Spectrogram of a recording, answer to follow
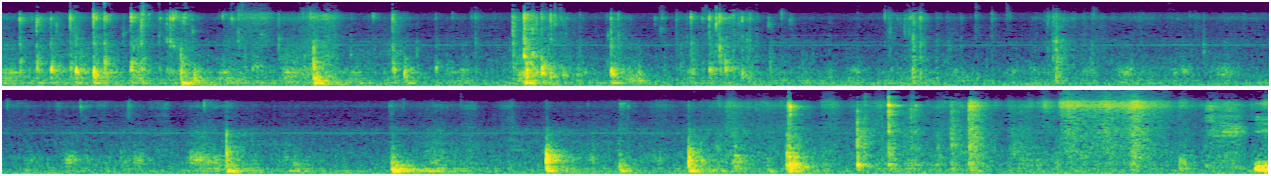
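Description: Wooden spoon stirring soup in a stainless steel pot, with faint, irregular light knocks and scrapes against the pot, sparser for a few seconds in the middle.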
